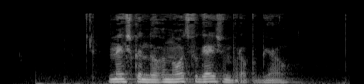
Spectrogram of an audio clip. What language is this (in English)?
Western Frisian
